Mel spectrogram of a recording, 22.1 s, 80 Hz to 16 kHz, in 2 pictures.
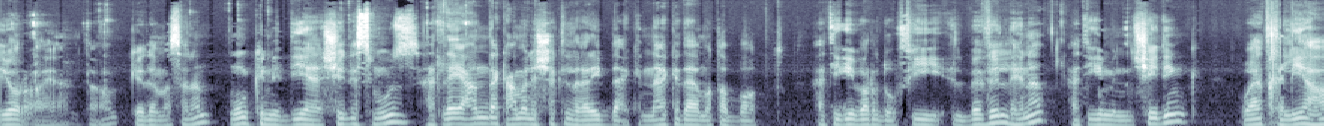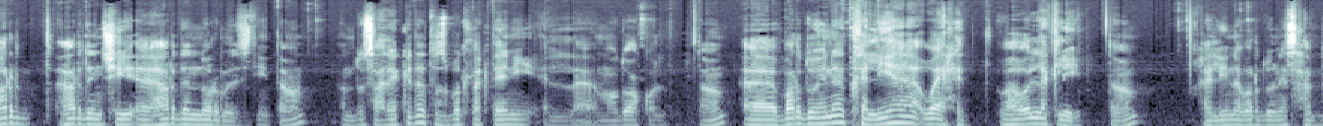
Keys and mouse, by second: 0.3 alt+w, 0.8 alt+click, 1.5 right click, 1.9 click, 2.2-2.9 right drag, 3.7 shift+f, 3.9 s, 13.6 click, 15.5-16.3 middle drag, 16.5 shift+middle drag, 16.8-17.2 middle drag, 18.0 click, 18.3 click, 20.9 click, 21.4 click.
